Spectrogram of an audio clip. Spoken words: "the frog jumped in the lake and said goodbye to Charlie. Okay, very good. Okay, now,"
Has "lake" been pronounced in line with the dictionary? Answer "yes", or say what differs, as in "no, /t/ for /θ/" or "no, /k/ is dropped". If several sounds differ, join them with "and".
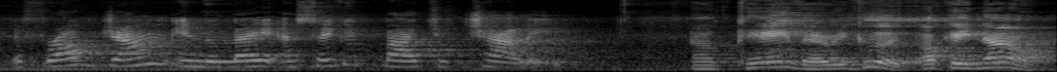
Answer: no, /k/ is dropped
